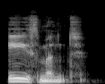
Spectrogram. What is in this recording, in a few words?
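"easement", British English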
